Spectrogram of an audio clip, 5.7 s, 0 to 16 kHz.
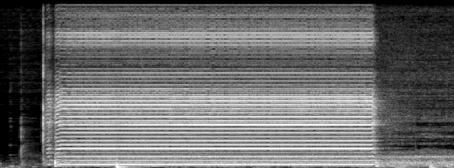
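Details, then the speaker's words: NewLife Intensity 10 oxygen concentrator just switched on, warm-up period: loud steady electronic tone for about four seconds, then lower hum; normal start-up alarm. "notice that the unit's going to alarm which is perfectly normal initially another thing you're going to notice is that on the right side your oxygen monitoring light will be illuminated again this is perfectly normal this is known as the warmup period"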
